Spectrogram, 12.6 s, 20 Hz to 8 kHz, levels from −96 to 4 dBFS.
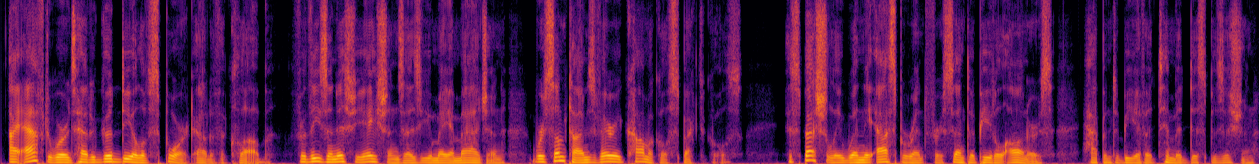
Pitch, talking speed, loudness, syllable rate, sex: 110 Hz, 180 wpm, -19 LUFS, 6.3 syllables/s, male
